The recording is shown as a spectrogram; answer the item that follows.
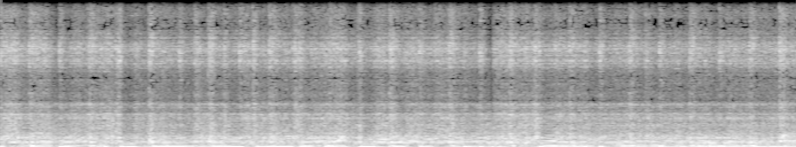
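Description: Electric bass guitar played with the fingers, a steady stream of low notes carrying an instrumental stretch of a rock song.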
